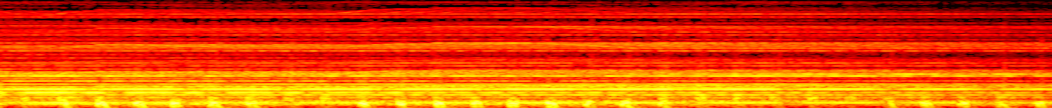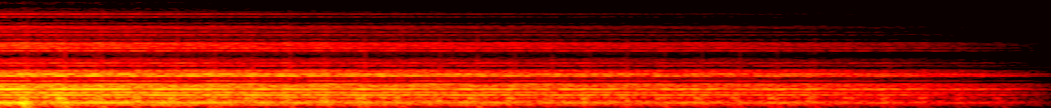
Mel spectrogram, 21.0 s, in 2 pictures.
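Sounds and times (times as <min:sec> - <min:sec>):
musical heartbeat: 0:00.0 - 0:08.2, 0:08.8 - 0:11.2.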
